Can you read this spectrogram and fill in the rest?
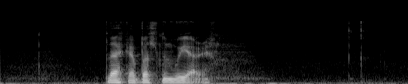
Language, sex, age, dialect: Faroese, male, 15-35, Norðurstreymoy/Eysturoy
